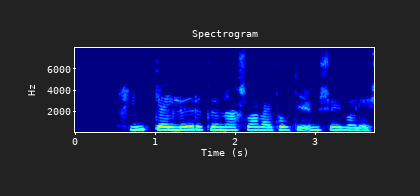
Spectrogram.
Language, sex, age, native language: Icelandic, female, 11, Icelandic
